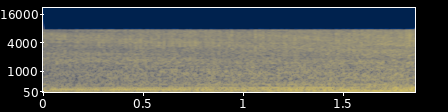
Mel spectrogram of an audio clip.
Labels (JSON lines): {"label": "anthrophony, boat engine", "recorder": "SoundTrap 500"}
